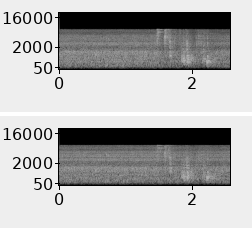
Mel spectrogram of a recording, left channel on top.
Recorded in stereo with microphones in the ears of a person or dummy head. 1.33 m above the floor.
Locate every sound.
0.0 s running water: 15° right (ahead or behind), 6 m
1.4 s breaking glass: 20° left (ahead or behind), 2.5 m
